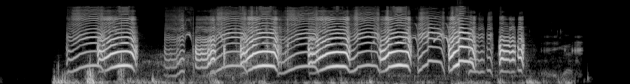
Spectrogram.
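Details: A juvenile Cooper's Hawk held in hand during banding gives a run of about nine harsh, nasal squealing notes, each arching up then down, roughly two per second.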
